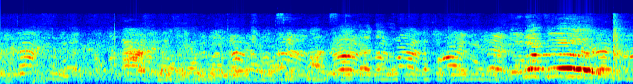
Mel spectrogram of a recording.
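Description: Several voices of players and spectators calling out and chattering over one another in celebration of a goal, with one loud, high call near the end.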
